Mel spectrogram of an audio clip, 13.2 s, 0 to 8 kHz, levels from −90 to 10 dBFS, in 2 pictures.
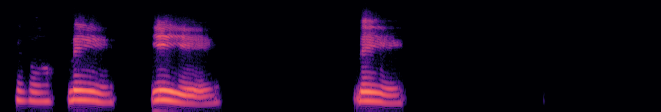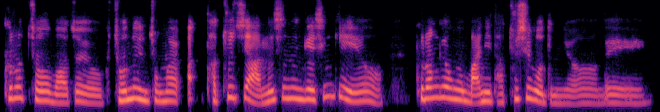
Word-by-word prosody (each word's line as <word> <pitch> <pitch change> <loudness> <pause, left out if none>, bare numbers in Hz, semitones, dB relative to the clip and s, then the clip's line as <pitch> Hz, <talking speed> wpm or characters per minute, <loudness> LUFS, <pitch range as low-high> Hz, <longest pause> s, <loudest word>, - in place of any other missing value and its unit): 그래서 205 -3 -8
네. 210 -4 +1 0.4
예예. 175 -8 +2 1.3
네. 190 -6 -1 2.6
그렇죠. 250 -5 +1
맞아요. 170 -1 -1
그 - - -25
저는 225 +1 +4
정말 205 -1 -1
아 415 - 0
다투지 275 -1 -1
않으시는 240 - +2
게 235 0 +5
신기해요. 215 - -2 0.3
그런 260 +2 +2
경우 255 -5 +3
많이 195 +2 +3
다투시거든요. 165 - -2
네. 160 -1 -7
205 Hz, 200 characters per minute, -23 LUFS, 170-235 Hz, 2.6 s, 게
